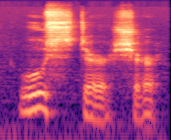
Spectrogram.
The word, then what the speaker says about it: Worcestershire: was talking to Rich oh okay was just pronounce worcestershire Wooster sure did I say that right no problem Helen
